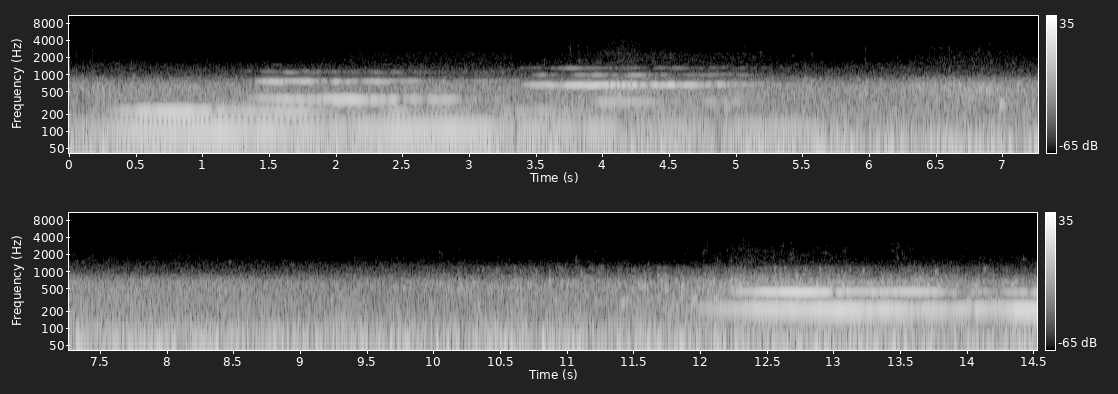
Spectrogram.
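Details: Whale song: low, drawn-out tonal moans with stacked harmonics in the opening seconds, then a quieter stretch of hissing underwater noise, and a fresh long moan swelling near the end.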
